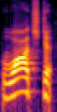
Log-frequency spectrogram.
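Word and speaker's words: watched: তার আগে টি আছে ওই কারণে টি সাইলেন্ট টি এর উচ্চারণটা হবে না আর ডব্লিউ এ একত্রে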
